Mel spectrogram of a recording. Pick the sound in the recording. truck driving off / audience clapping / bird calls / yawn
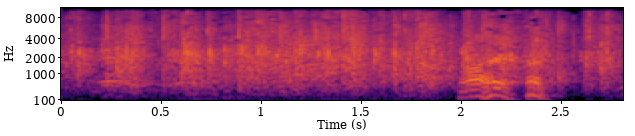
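audience clapping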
